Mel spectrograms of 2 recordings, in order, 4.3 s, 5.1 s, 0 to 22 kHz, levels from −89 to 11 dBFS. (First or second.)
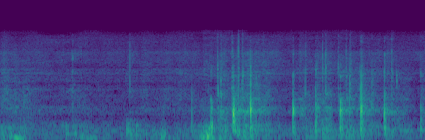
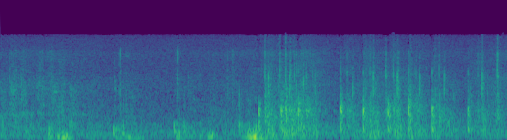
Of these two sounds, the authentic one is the second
